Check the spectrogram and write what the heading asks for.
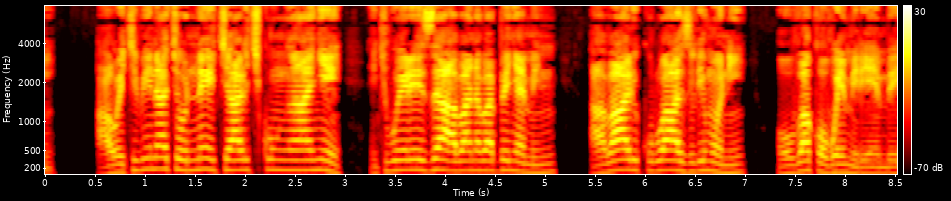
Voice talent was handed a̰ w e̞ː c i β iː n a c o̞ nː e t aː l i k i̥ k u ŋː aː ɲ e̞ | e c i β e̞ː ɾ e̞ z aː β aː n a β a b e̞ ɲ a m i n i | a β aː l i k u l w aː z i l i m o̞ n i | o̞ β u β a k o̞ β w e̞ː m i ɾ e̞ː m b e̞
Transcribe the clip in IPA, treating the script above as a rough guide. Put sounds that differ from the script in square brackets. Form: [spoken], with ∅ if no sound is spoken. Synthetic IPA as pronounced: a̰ w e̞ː c i β iː n a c o̞ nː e [c] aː l i [c] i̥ k u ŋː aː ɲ e̞ | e c i [w] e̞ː ɾ e̞ z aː β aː n a β a b e̞ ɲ a m i n i | a β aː l i k u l w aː z i l i m o̞ n i | o̞ β u β a k o̞ β w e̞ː m i ɾ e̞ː m b e̞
